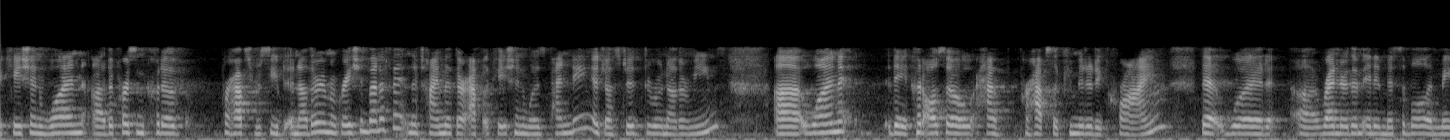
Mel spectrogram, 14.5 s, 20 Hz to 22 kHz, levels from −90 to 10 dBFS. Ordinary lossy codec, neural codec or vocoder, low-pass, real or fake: AAC, 48 kbps; codec, 44.1 kHz, 7.8 kbps, DAC; 5.4 kHz; fake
